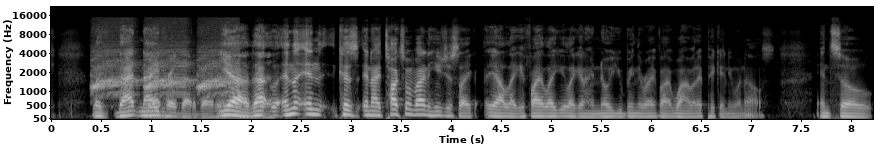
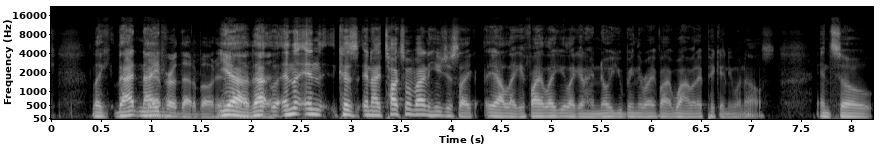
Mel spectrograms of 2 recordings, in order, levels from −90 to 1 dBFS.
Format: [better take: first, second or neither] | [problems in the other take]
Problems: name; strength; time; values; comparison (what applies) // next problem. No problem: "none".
second | alarm; noticeable; until 2 s; peak 4 dB below the speech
